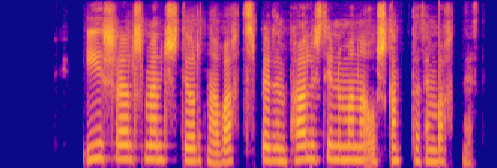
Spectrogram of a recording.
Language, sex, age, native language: Icelandic, female, 30-39, Icelandic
